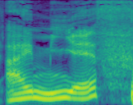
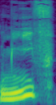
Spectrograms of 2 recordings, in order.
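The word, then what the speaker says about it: i-MiEV: Also das ist der Mitsubishi iMIEV, ja. – So müsste man eigentlich aussprechen. Aber es ist natürlich in Deutschland MIEV.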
